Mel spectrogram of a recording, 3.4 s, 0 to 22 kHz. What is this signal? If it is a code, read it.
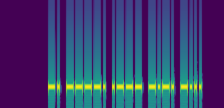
Morse code, heard as a keyed tone, about 36 wpm, 700 Hz. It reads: N9JCB
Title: USA Call Signs - 5 Characters - Repeated 3x - 35wpm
